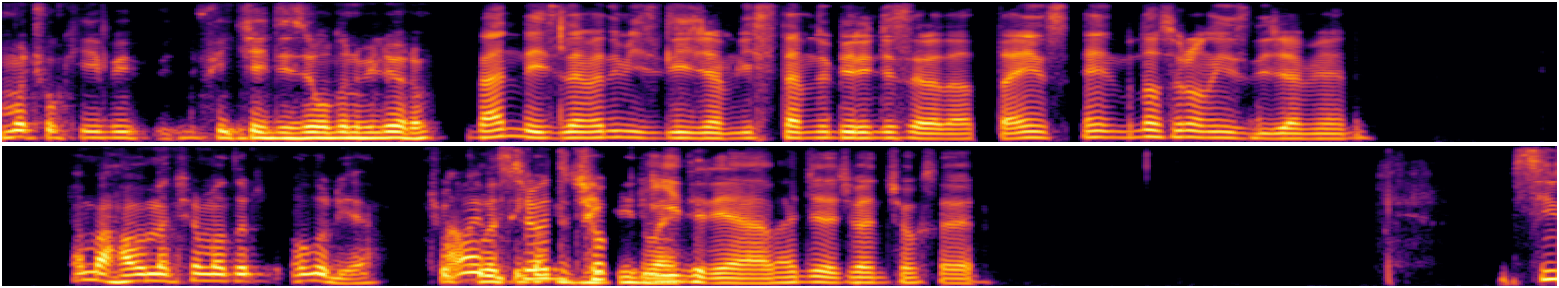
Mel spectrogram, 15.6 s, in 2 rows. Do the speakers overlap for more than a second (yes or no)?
yes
